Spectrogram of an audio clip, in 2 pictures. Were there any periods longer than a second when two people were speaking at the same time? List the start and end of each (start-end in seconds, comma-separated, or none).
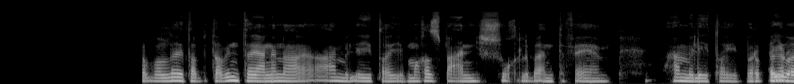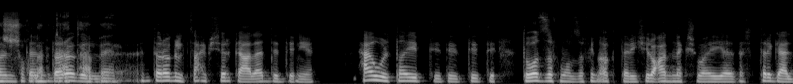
7.7-9.2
